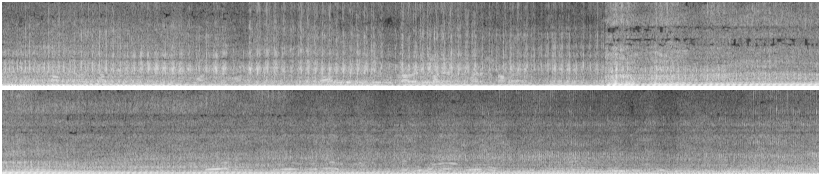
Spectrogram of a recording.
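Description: New Holland tractor's diesel engine running at a steady speed while dragging a leveller over the dirt arena. Its note gets fuller and louder about eight seconds in as the tractor passes close. Voices can be heard in the background.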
